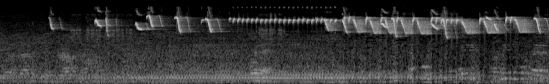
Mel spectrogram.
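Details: Argentine goldfinch, in a song style called "El Meryl" with knocks and whistles: high, thin notes in short bursts, then a fast rattling trill and a run of rapid repeated phrases. Faint low background noise underneath.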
